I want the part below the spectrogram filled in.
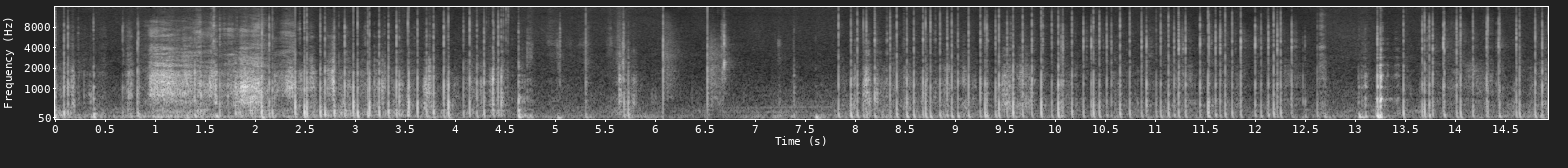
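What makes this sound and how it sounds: Long pointed gold metal claw nails tap and scratch the screen surface and edges of a white plastic LCD writing tablet held upright. The result is a dense run of sharp, dry clicks and scratchy rasps, each very short with almost no ring. The scratching leaves marks on the screen.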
